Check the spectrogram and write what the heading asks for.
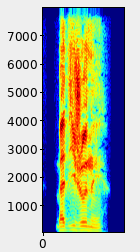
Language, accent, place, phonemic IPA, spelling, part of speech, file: French, France, Lyon, /ba.di.ʒɔ.ne/, badigeonner, verb, LL-Q150 (fra)-badigeonner.wav
- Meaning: 1. to smear, slather 2. to whitewash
